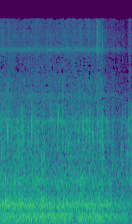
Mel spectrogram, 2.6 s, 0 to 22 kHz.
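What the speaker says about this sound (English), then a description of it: "my noodles have been boiling for around 9 minutes" Korean glass noodles boil in a pot with a dense, steady bubbling and roiling of water, moderately quiet and continuous, with no voices.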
